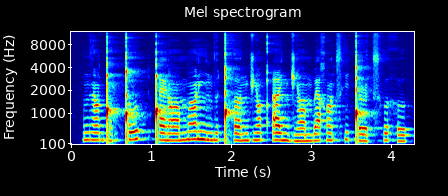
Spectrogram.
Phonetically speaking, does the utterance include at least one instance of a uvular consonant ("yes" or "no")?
yes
